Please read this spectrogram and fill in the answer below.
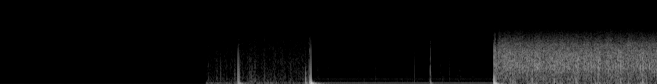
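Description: An old film soundtrack: about two seconds of dead silence, then several sharp clicks and pops over a faint low hum. About five seconds in, a loud, even rush of noise starts suddenly.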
